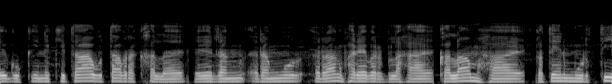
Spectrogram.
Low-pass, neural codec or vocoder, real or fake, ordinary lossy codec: 7.2 kHz; none; real; none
